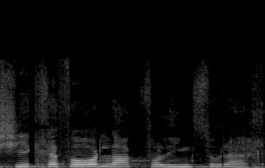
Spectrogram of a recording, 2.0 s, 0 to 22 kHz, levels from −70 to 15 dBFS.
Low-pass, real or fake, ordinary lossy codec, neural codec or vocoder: 14.4 kHz; fake; none; vocoder, 44.1 kHz, 128 mel bands every 512 samples, BigVGAN v2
